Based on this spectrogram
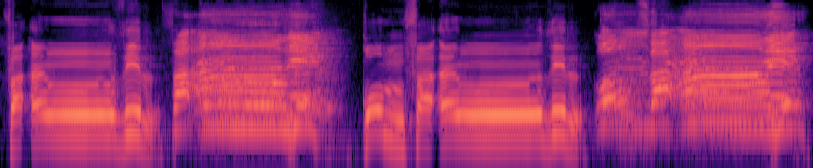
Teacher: نون ساکن کے بعد ذال آ رہا ہے، اور اخفا میں سے اخفا قاعدہ بھی ہوگا، یہاں اخفا کا قاعدہ بھی ہوگا، غنہ بھی کریں گے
